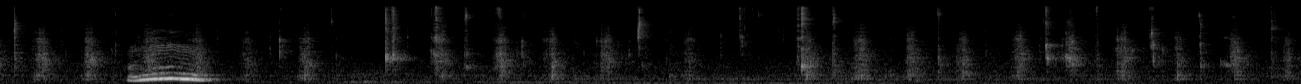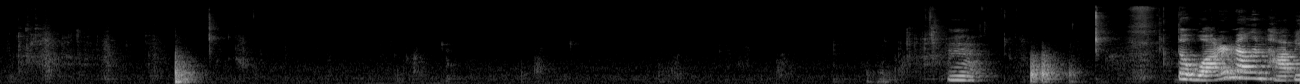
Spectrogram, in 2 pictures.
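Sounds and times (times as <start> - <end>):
wet chewing and smacking: 2.4 - 15.7.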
